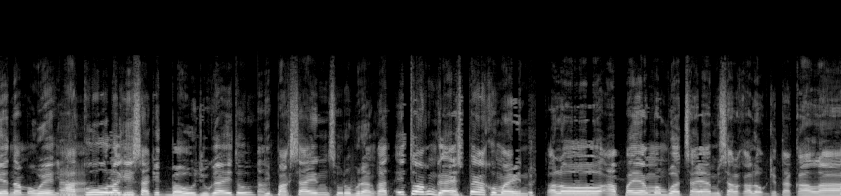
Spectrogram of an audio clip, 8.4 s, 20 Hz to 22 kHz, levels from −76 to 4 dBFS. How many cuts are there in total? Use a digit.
1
